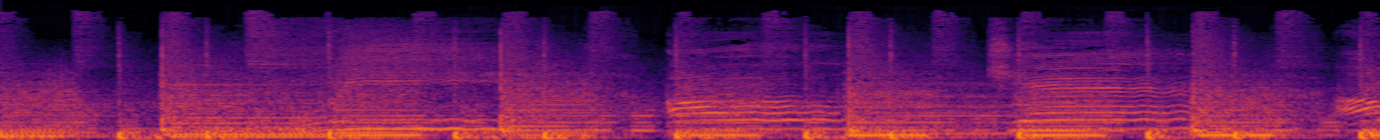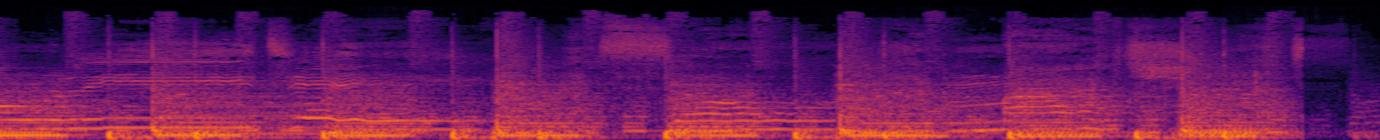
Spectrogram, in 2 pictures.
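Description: A soft progressive metal passage plays at steady volume, with layered sustained guitars, a low bass line and regular drum hits moving through shifting chords; no one speaks over it.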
